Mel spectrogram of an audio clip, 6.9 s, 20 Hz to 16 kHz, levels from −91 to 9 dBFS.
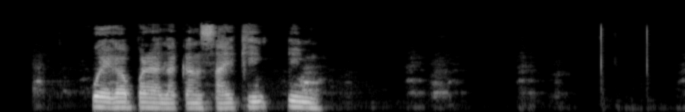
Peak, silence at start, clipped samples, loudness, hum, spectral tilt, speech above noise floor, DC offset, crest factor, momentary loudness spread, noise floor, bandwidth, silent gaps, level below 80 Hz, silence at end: -4 dBFS; 0.35 s; under 0.1%; -21 LUFS; none; -5 dB/octave; over 71 dB; under 0.1%; 20 dB; 7 LU; under -90 dBFS; 8 kHz; none; -64 dBFS; 3.65 s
